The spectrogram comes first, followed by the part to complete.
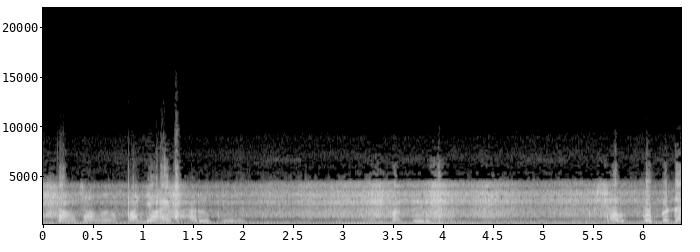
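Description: A voice coming through a Baofeng handheld two-way radio's speaker, thin and narrow-sounding. It talks for about the first second and a half and again near the end, with steady static hiss in between while the channel stays open.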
